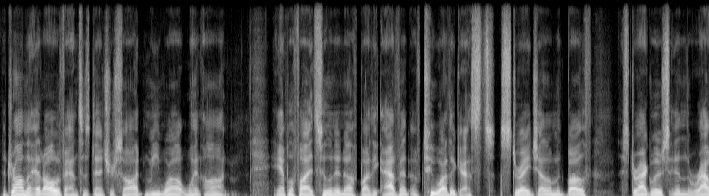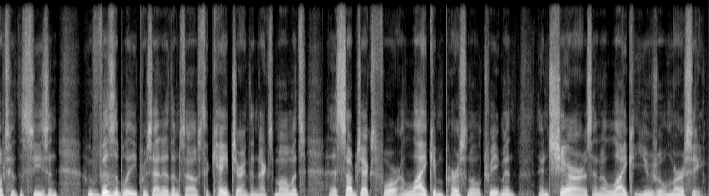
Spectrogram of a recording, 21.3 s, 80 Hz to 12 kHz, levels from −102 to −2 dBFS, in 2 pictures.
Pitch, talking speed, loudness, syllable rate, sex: 115 Hz, 155 wpm, -20 LUFS, 4.6 syllables/s, male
